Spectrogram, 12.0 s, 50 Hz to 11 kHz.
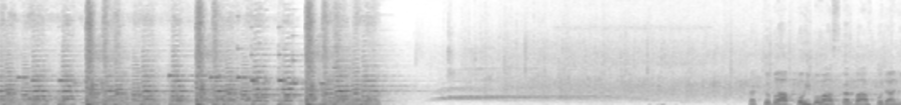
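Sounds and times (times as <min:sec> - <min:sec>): audience applause: 0:05.8 - 0:12.0.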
